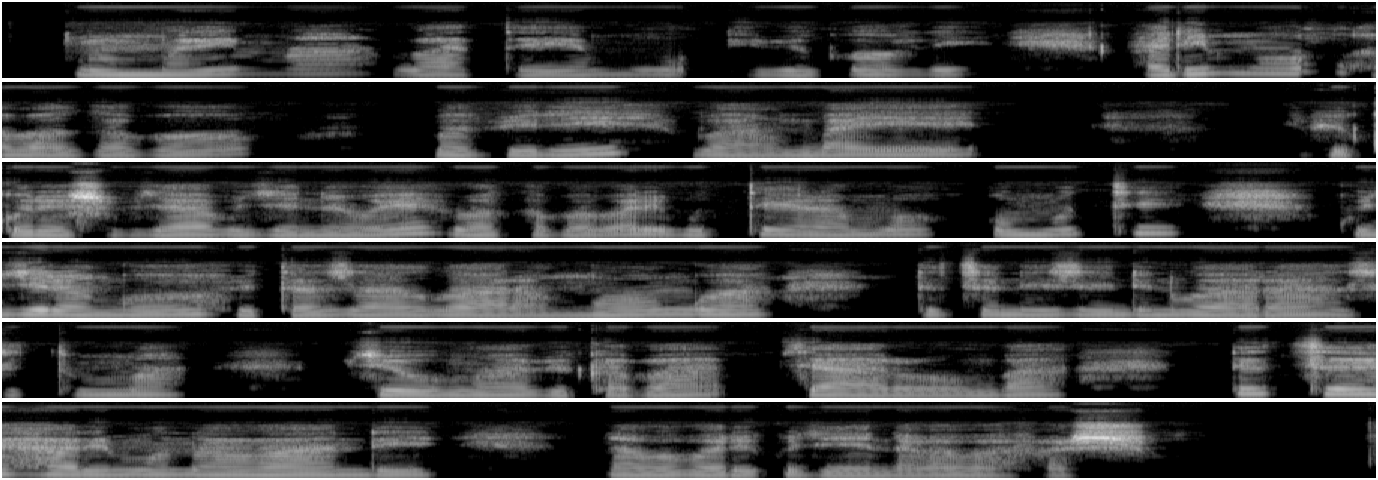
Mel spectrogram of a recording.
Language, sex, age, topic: Kinyarwanda, female, 25-35, agriculture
